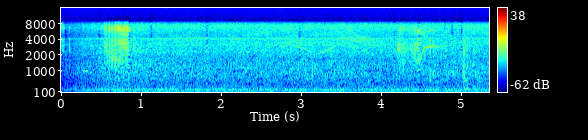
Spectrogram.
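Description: Open-air ambience: a steady background hiss with a faint low hum, broken by a few short bird chirps about three and four and a half seconds in.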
